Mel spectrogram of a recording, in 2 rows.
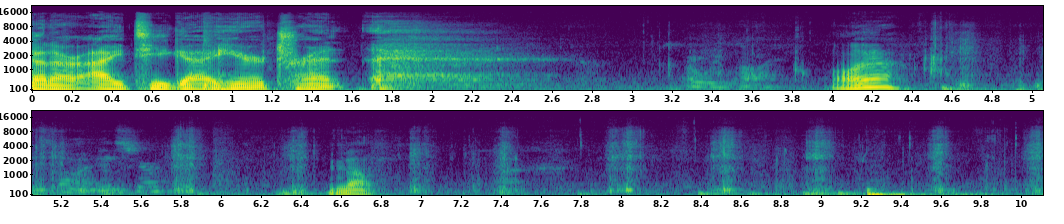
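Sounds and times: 
speech: 0.0s - 2.0s, 4.0s - 4.4s, 6.5s - 6.8s
crunchy chewing of peanut butter sandwich cookies: 3.2s - 10.1s.

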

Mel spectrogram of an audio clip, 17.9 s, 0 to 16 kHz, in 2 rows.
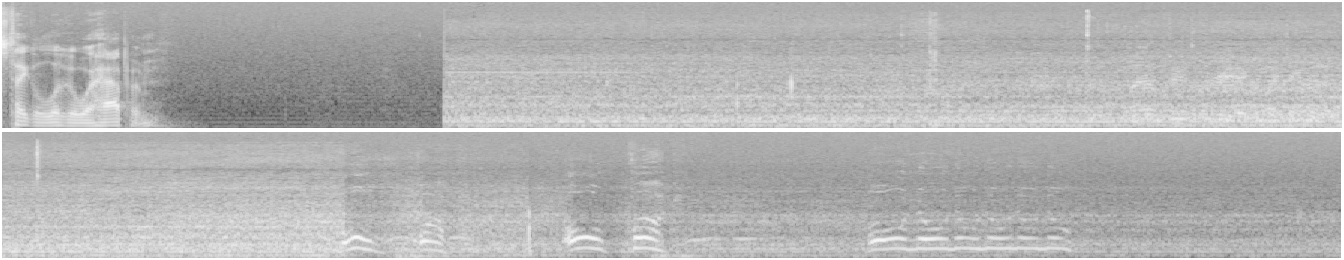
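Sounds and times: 
speech: 0.1s - 1.2s
airplane engine roar on a snowy runway: 3.0s - 17.8s.

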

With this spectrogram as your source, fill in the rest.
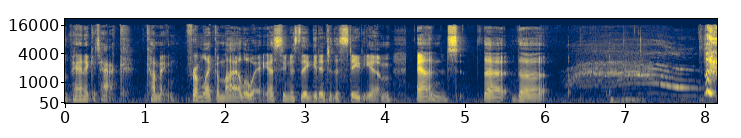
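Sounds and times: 
speech: 0.0s - 6.1s, 6.8s - 7.2s
cat meowing: 6.2s - 8.0s.

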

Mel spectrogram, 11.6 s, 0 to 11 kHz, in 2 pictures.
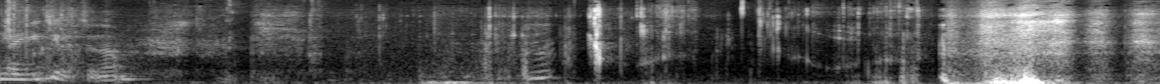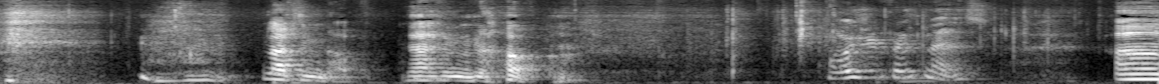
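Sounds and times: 
speech: 0.0s - 1.4s, 6.7s - 8.8s, 10.0s - 10.8s, 11.4s - 11.5s
crunching and chewing Skittles candy: 0.0s - 5.1s, 9.0s - 11.4s.

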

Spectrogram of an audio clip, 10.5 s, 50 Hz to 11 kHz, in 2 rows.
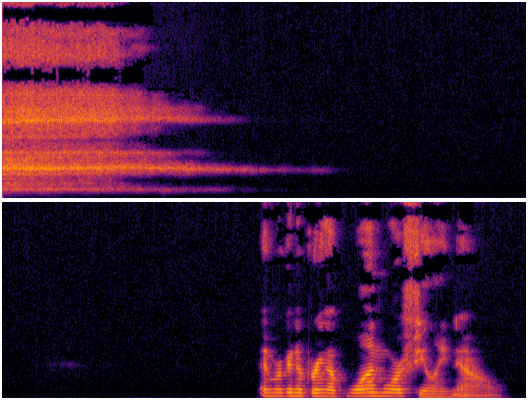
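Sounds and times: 
deep breath out through the mouth: 0.0s - 3.2s
speech: 7.8s - 10.3s.

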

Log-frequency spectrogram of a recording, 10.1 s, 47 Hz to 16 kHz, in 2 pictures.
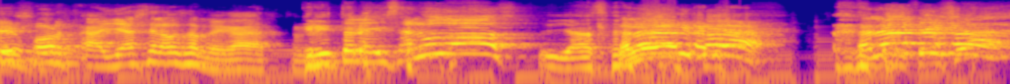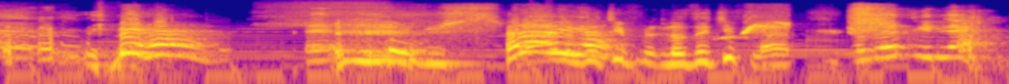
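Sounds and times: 
speech: 0.0s - 10.0s
laughter: 3.0s - 7.6s
breathy sounds: 6.3s - 7.6s
person whistling loudly in sharp bursts: 8.7s - 9.4s.

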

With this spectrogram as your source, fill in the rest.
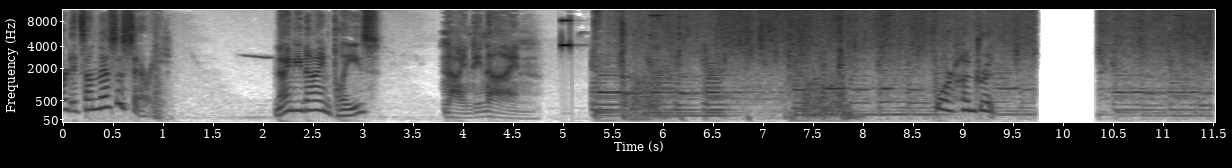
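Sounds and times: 
speech: 0.0s - 1.2s, 2.2s - 6.8s, 8.8s - 9.5s
shower water spraying: 5.4s - 9.8s, 10.4s - 11.5s.

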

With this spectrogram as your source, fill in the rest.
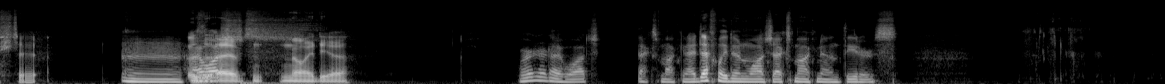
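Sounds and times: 
speech: 0.2s - 0.5s, 1.2s - 3.6s, 5.2s - 9.0s
sipping a drink: 10.2s - 11.6s
wet slurping: 10.2s - 11.6s.

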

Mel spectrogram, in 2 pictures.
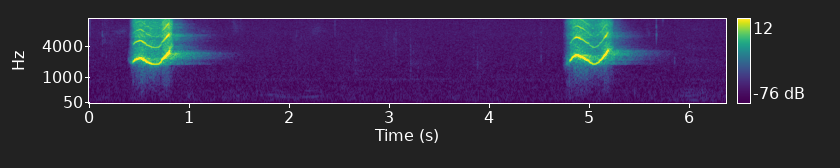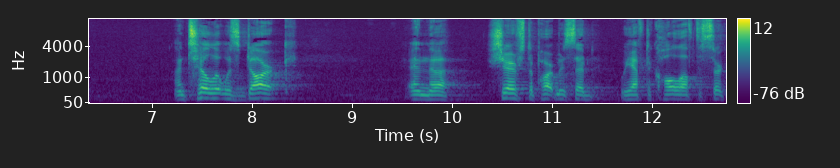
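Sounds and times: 
teenager whistling call signals in the woods: 0.4s - 1.2s, 4.8s - 5.5s
speech: 7.3s - 8.5s, 9.6s - 12.7s.

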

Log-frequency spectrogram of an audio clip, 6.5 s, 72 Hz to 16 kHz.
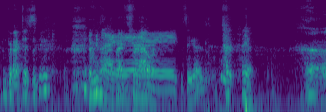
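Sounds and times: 
speech: 0.2s - 5.1s
person attempting Mongolian throat singing: 6.0s - 6.5s.

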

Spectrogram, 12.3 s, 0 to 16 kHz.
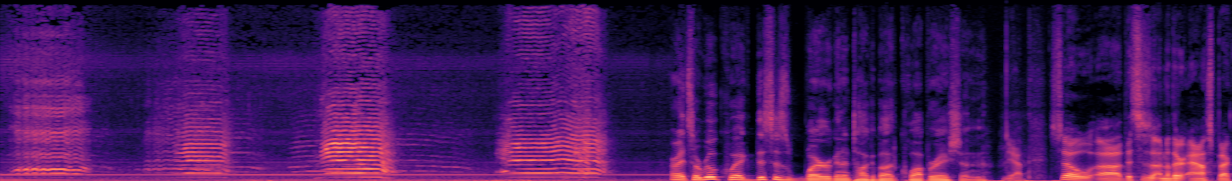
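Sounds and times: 
angry black goats bleating in a pen: 0.0s - 6.2s
faint steady hum: 0.0s - 12.3s
speech: 6.7s - 12.3s.

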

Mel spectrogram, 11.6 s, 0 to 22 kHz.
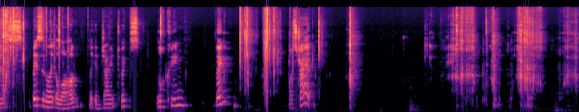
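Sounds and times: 
speech: 0.7s - 4.9s, 5.8s - 6.5s
biting into a crunchy log-shaped honeycomb candy bar: 8.5s - 11.5s.

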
